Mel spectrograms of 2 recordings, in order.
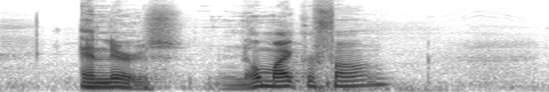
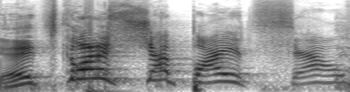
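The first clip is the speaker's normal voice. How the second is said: high, slow mock holler; hammed-up yelling in a high voice; imitated old folks' yell; 9 semitones higher, slower than usual. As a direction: holler it like irritated seniors. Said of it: "they all yell at me".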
